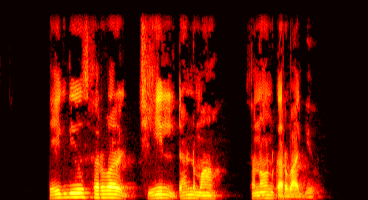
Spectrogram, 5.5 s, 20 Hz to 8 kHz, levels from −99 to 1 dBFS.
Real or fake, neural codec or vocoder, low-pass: real; none; 7.2 kHz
